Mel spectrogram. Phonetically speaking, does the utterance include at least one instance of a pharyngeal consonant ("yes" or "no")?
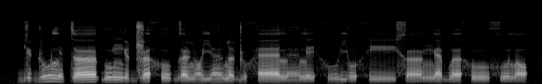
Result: no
